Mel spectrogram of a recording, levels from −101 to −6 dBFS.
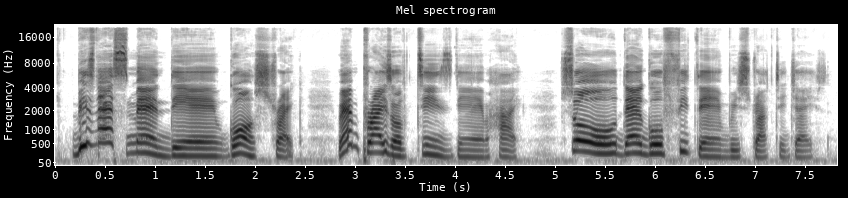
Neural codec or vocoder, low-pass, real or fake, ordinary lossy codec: none; none; real; none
